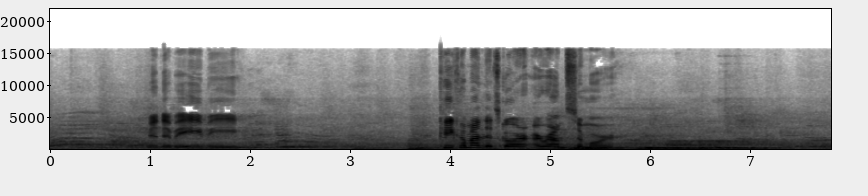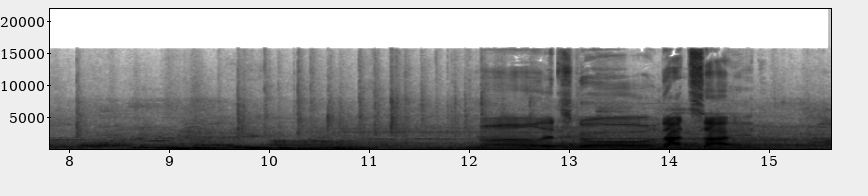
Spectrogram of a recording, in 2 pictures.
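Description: A young child chatters in a high, excited voice nearby.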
